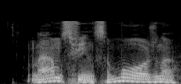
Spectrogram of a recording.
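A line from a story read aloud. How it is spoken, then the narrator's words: Purring reply. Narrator (Russian): не прекращая мурлыкать, ответил Шидло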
